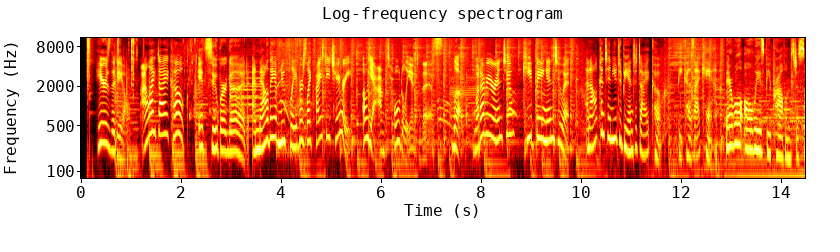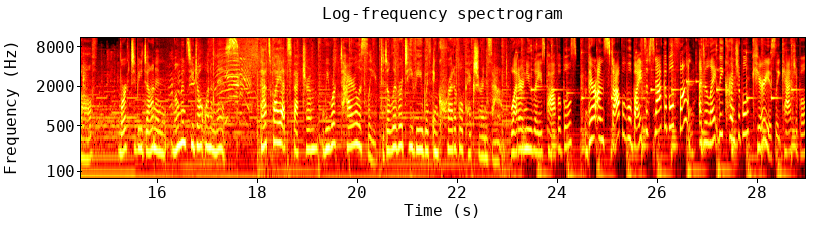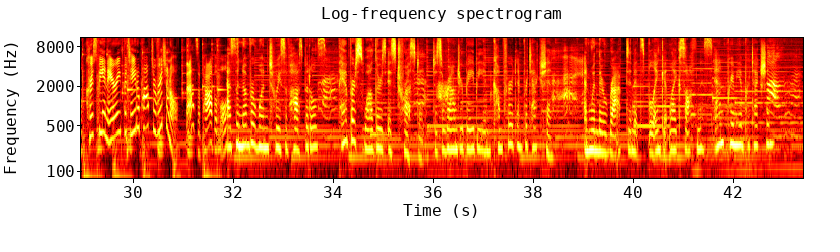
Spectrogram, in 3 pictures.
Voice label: VO Commercial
